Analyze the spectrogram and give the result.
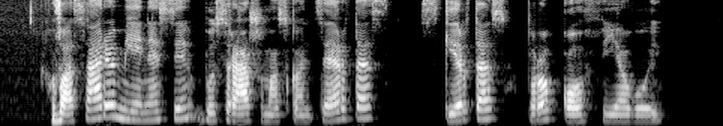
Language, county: Lithuanian, Panevėžys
